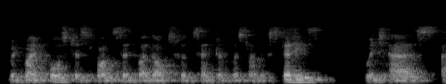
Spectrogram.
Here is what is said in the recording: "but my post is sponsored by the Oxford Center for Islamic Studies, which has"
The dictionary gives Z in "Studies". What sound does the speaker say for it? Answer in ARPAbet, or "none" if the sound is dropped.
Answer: Z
